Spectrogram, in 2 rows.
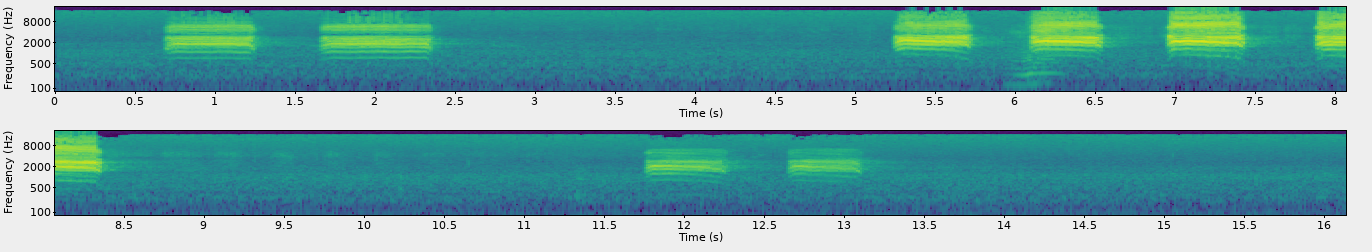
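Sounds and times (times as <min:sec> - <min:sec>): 
bird giving harsh crow-like caws: 0:00.7 - 0:02.8, 0:05.2 - 0:08.6, 0:11.7 - 0:13.3.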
